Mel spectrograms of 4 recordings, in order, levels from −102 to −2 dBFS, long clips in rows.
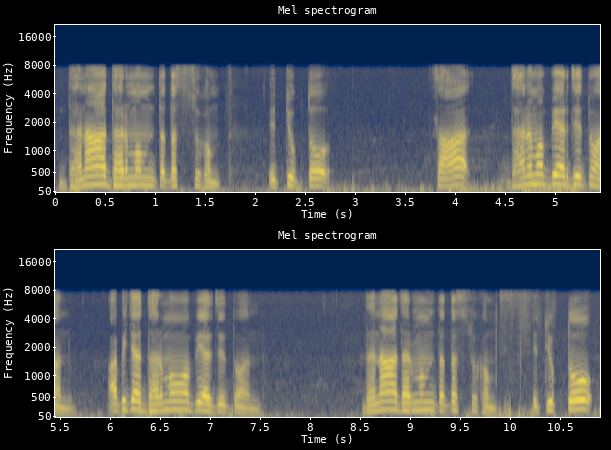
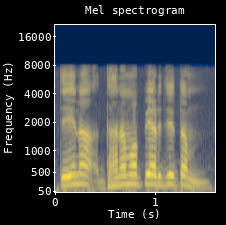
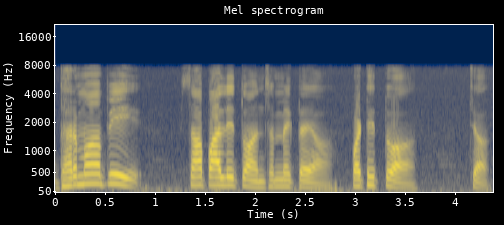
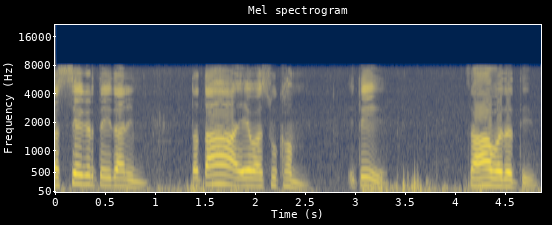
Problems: background sounds at intervals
